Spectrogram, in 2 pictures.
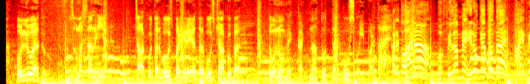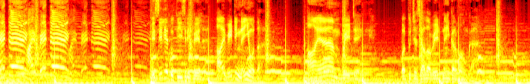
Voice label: Dialogue ringtone

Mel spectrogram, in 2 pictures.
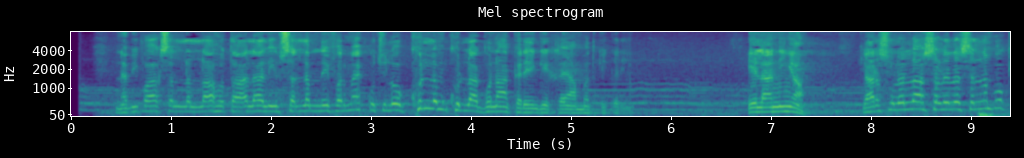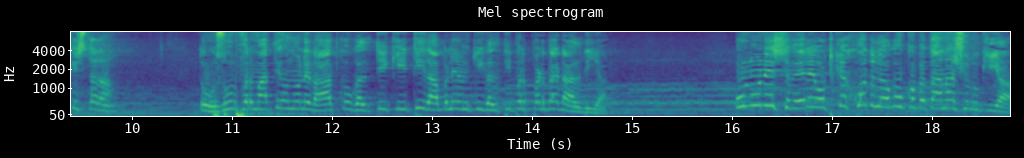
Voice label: Islamic hadith ringtone

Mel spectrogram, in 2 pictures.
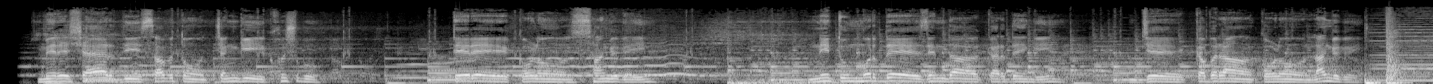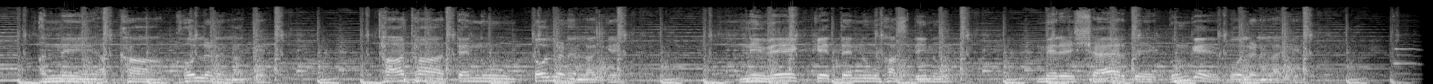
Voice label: shayari dialogue ringtone

